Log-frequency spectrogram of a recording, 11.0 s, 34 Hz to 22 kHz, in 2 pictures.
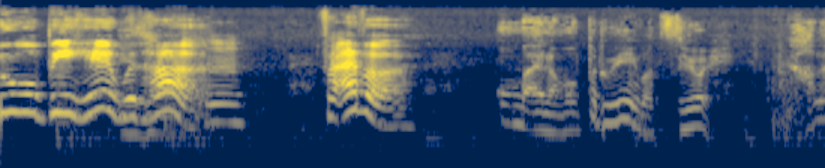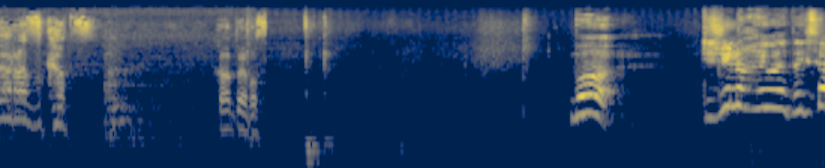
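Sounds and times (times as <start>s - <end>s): dialogue: 0.0s - 7.4s, 9.0s - 11.0s.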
